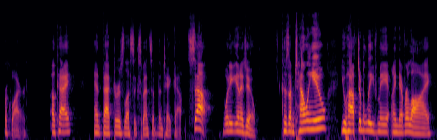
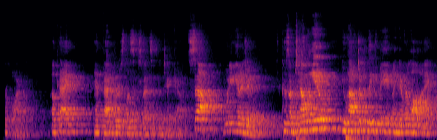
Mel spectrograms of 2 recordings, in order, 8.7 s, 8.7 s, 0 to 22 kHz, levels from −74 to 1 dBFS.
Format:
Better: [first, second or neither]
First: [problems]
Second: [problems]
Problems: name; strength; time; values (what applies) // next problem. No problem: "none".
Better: first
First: none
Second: off-mic speech; far // room echo; noticeable; dies away in 1.2 s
